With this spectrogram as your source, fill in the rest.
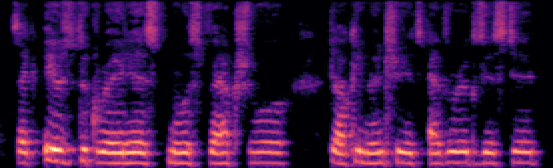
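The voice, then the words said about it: Imitates another person's voice. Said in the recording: “best Trump impression”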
